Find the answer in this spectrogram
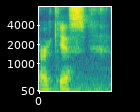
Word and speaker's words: Arceus: yes they with pokemon uh arceus or i pronounce it arceus but it's technically arceus that's where they really start to introduce these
